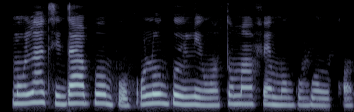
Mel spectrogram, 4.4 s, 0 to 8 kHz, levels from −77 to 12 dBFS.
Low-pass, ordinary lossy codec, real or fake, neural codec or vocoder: 7.2 kHz; none; real; none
